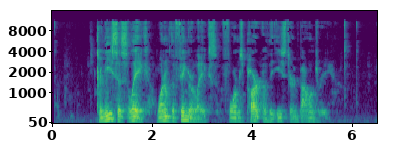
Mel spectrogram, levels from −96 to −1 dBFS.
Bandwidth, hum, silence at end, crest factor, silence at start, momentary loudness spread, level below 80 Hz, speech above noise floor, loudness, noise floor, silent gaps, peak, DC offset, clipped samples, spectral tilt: 11.5 kHz; none; 0.65 s; 22 dB; 0.9 s; 18 LU; -50 dBFS; 39 dB; -24 LUFS; -62 dBFS; none; -4 dBFS; under 0.1%; under 0.1%; -4 dB/octave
